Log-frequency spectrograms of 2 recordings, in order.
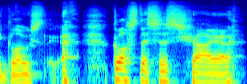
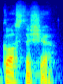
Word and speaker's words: Gloucestershire: People often try and say Gloucestershire or something similar, but no, Gloucestershire.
